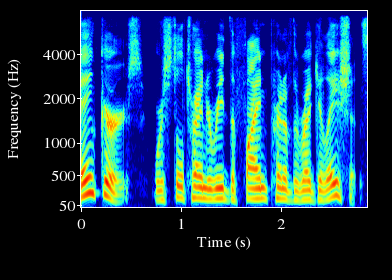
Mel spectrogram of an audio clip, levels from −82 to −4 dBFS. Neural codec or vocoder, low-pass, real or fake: none; 7.2 kHz; real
